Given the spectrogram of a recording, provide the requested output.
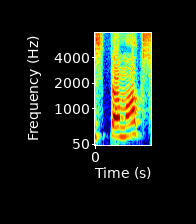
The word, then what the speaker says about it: stomachs: और स्टमक चूंकि यहां पर CH का प्रोनाउंसिएशन का है, इसलिए इसका प्लूरल ये स्टमक्स होगा, STOMACHS।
